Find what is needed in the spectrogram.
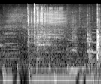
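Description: Plastic building-brick model sections rattling and clicking as they are handled and turned over, a brief run of fine clatter about half a second in. Soft background music plays underneath.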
